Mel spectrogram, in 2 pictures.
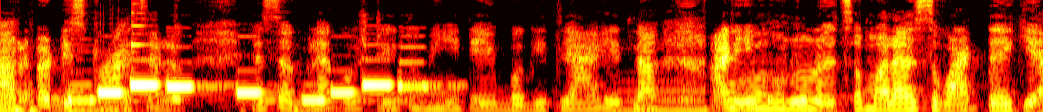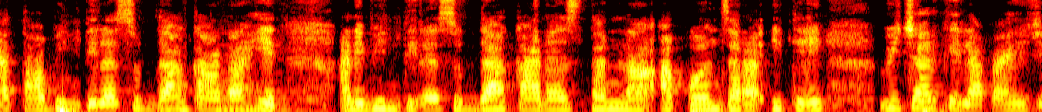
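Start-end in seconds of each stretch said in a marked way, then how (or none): none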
